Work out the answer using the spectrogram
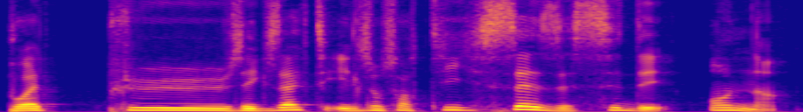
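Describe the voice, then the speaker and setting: A man's voice: fairly high pitch, slow, warm tone. A man co-hosting a casual podcast about film music, talking with enthusiasm and humming tunes now and then. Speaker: podcast co-host.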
